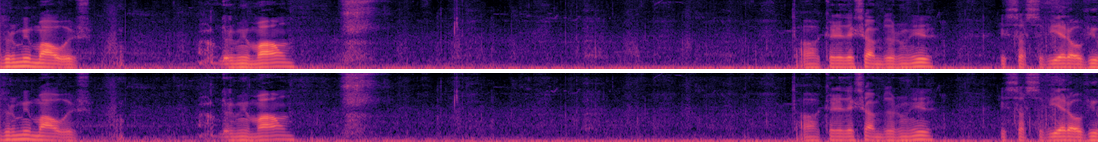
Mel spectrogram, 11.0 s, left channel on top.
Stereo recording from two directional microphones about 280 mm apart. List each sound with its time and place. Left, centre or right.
0.0 s speech: centre
2.0 s speech: centre
8.0 s speech: centre
10.0 s speech: right
10.6 s speech: centre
